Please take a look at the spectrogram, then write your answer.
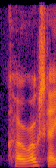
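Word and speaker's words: Koroška: If I move this down to Koroska, or whatever this is pronounced, Koroska, yeah, I was right, okay.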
